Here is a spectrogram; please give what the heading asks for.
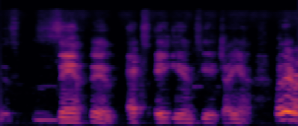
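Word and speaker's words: Xanthin: my official name is xanthan x-a-n-t-h-i-n but they're right it will cost me zen for sure and instead of because the x is pronounced as a z so we just say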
